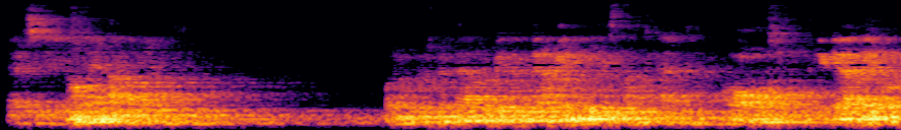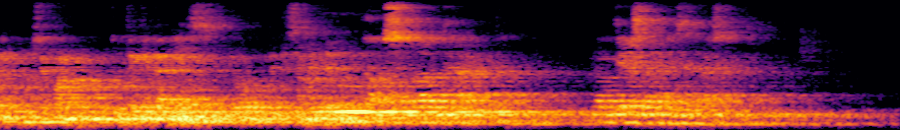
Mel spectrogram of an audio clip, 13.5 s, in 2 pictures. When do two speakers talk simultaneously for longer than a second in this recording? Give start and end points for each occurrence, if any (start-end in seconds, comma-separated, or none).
none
